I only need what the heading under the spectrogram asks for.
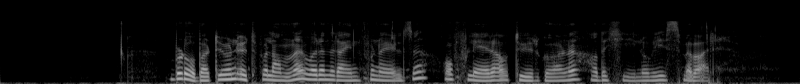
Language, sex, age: Norwegian, female, 24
